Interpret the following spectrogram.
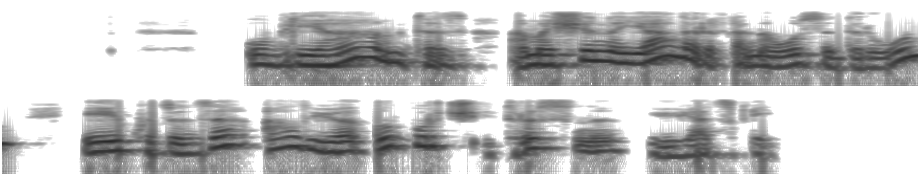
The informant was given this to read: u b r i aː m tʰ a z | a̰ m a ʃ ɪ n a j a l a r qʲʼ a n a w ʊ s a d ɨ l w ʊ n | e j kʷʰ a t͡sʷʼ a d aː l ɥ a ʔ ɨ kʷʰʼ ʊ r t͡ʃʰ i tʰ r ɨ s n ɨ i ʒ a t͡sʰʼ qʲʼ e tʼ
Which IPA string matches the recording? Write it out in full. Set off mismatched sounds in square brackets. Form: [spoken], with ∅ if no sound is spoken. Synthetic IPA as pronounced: u b r i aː m tʰ a z | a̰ m a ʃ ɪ n a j a l a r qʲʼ a n a w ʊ s a d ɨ [r] w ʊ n | e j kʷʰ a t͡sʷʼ a [d͡z] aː l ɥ a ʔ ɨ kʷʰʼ ʊ r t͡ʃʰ i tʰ r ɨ s n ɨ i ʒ a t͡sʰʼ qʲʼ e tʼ

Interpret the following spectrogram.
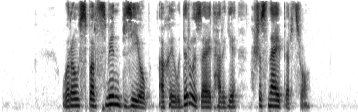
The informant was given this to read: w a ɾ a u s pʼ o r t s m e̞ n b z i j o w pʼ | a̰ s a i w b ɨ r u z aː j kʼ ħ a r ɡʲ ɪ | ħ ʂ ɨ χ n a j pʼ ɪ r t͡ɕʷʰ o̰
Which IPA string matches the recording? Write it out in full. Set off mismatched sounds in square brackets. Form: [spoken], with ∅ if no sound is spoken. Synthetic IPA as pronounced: w a ɾ a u s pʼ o r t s m e̞ n b z i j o w pʼ | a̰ [x] a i w [d] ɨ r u z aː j [tʼ] ħ a r ɡʲ ɪ | ħ ʂ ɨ [s] n a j pʼ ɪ r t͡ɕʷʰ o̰

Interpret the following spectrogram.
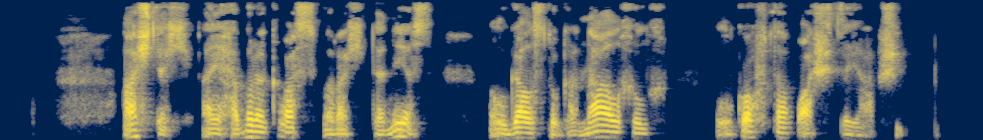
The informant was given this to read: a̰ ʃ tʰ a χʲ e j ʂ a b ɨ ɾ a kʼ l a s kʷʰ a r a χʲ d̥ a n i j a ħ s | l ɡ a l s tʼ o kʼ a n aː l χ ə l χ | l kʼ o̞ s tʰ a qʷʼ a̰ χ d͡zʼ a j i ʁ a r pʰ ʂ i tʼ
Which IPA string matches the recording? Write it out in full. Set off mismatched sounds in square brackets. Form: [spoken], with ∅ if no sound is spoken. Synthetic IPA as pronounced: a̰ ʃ tʰ a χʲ [a] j [ħ] a b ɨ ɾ a kʼ l a s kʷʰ a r a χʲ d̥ a n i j a [∅] s | l ɡ a l s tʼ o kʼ a n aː l χ ə l χ | l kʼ o̞ [f] tʰ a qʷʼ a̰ [ʂ] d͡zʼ a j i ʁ a [∅] pʰ ʂ i tʼ

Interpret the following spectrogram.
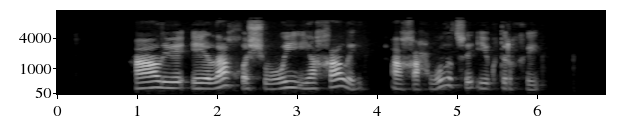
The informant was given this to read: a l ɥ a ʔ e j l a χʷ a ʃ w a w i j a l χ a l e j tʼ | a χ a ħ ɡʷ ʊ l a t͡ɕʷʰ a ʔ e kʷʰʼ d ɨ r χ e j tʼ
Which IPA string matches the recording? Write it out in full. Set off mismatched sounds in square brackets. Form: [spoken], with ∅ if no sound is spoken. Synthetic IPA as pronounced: a l ɥ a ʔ e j l a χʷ a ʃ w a w i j a [∅] χ a l e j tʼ | a χ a ħ ɡʷ ʊ l a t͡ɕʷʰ a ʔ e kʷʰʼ d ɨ r χ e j tʼ

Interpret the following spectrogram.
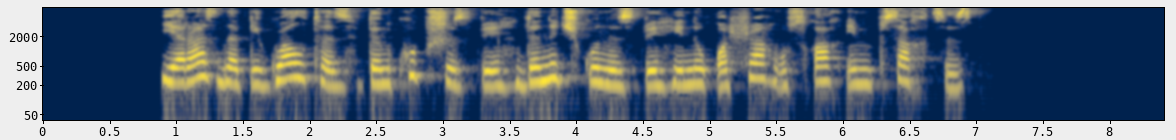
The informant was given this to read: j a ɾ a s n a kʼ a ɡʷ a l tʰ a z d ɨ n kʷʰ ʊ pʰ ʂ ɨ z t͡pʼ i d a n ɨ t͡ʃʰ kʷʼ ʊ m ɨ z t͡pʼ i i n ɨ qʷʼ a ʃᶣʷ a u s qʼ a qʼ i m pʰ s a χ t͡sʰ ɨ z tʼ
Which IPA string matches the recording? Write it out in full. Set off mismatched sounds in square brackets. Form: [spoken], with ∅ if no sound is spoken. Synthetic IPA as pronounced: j a ɾ a [z] n a kʼ [i] ɡʷ a l tʰ a z d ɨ n kʷʰ ʊ pʰ ʂ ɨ z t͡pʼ i d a n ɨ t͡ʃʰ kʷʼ ʊ [n] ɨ z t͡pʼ i i n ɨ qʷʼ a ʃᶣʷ a u s qʼ a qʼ i m pʰ s a χ t͡sʰ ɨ z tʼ

